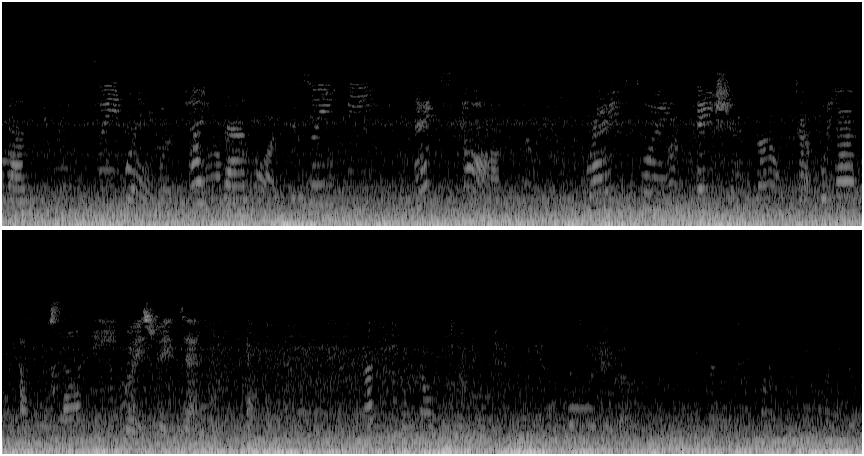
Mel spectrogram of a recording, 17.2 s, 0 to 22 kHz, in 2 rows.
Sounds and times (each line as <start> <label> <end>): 0.0 Interior of the train 17.2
